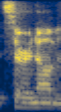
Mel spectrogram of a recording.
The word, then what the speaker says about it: Suriname: He's an international player from, and I'm going to totally butcher this country's name, but it's like Suriname or Suriname. I'm not sure how it's pronounced. – Suriname. – But it's in Suriname. – Thank you.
